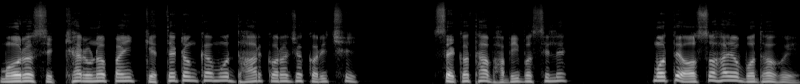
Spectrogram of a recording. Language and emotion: Odia, sad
